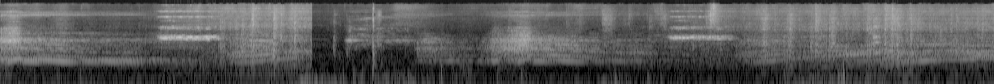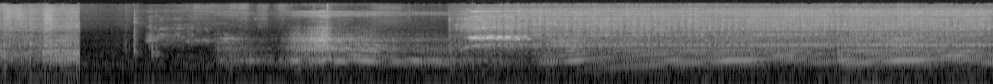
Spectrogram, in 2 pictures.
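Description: A toy car plays a revving engine sound through a small tinny speaker.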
